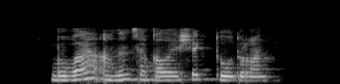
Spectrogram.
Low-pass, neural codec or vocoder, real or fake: 5.4 kHz; codec, 16 kHz, 4 kbps, FreqCodec, larger model; fake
